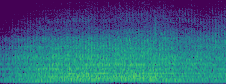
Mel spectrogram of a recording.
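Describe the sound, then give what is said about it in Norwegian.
A tractor engine runs steadily on Utøya, Norway, doing the last preparation work for guests, a loud continuous low rumble with a broad mechanical drone and no talking. “Traktoren gjør det siste for gjestene.”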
